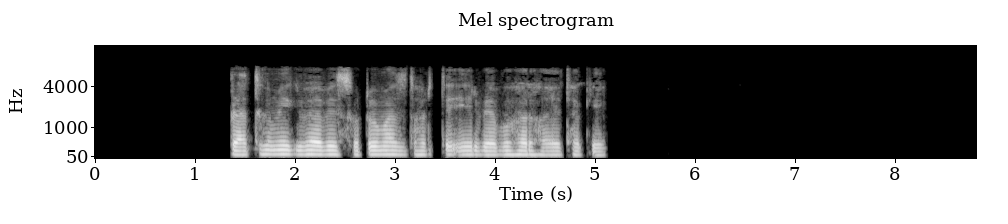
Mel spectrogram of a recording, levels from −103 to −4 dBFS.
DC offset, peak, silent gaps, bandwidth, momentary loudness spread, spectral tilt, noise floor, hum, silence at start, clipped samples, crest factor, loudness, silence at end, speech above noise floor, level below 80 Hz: under 0.1%; -2 dBFS; 3.38-3.46 s; 7.8 kHz; 9 LU; -7 dB/octave; under -90 dBFS; none; 1.35 s; under 0.1%; 20 dB; -19 LUFS; 3.7 s; over 72 dB; -60 dBFS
